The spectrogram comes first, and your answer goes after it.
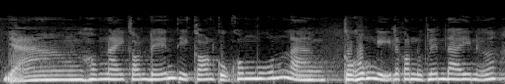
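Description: Woman in her thirties, mother, testimony, high voice, chatty storytelling. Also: normal speed, warm tone. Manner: chatty storytelling, acts out family quotes. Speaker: audience member giving testimony. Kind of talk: nervous personal testimony.

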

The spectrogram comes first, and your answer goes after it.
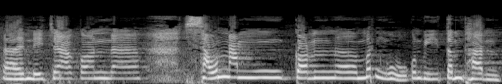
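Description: A woman's voice: high voice, steady tone, slow. A woman in the congregation giving a spoken testimony of healing to the priest, earnest and sometimes laughing.

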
